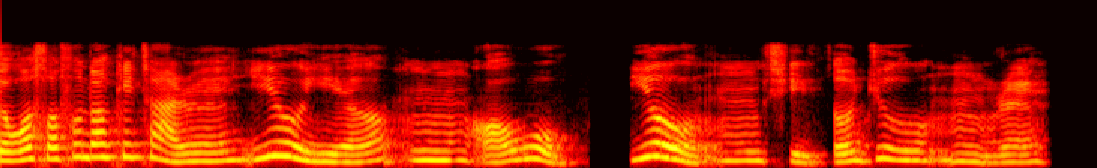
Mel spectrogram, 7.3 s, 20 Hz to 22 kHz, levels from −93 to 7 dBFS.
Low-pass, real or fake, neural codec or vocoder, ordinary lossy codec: none; fake; codec, 16 kHz, 4 kbps, FunCodec, trained on Chinese and English, 50 frames a second; none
